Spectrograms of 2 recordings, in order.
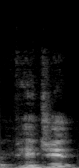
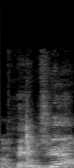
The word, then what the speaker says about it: Pidgeot: like uses like a Pidgeot just to commute to work. A That's- what? A Pidgeot? I'm sorry? A Pidgeot?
